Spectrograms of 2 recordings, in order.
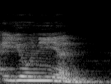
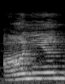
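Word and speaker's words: union: सो यहां पे देखेंगे ए यूनियन, तो यहां पे अगर हम इसको पढ़ते ए ऑनियन तो वो होता, लेकिन इसको यूनियन पढ़ा जाता है इंग्लिश में, इसकी प्रोनाउंसिएशन है यूनियन, तो हमें लिखना है ए यूनियन।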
